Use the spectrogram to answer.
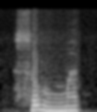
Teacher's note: Huruf mim yang bertasdid ini harus dibaca gunnah, yaitu dengung ke hidung. Panjang dengungannya sekitar 1,5 alif atau 3 ketukan.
